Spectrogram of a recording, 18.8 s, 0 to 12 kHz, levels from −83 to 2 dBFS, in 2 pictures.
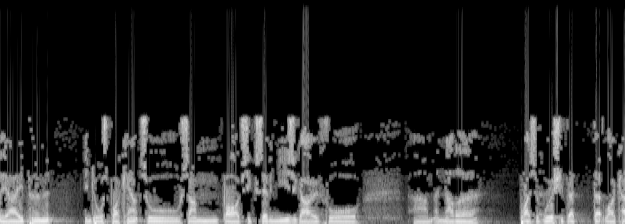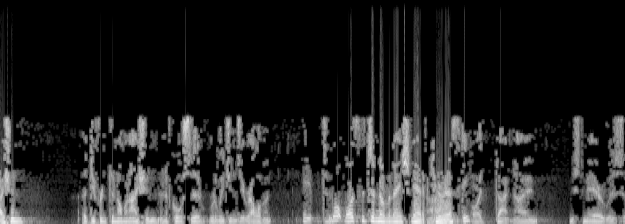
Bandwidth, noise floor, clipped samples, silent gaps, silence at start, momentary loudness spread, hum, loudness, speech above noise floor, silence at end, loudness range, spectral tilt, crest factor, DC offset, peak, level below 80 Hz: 6 kHz; -51 dBFS; 0.3%; none; 0 s; 13 LU; none; -12 LUFS; 40 dB; 0 s; 5 LU; -6.5 dB/octave; 12 dB; under 0.1%; 0 dBFS; -34 dBFS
